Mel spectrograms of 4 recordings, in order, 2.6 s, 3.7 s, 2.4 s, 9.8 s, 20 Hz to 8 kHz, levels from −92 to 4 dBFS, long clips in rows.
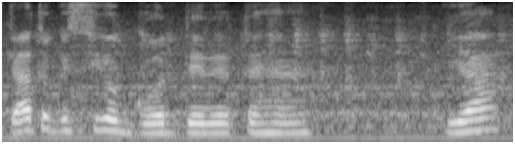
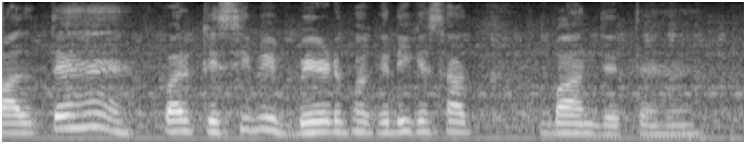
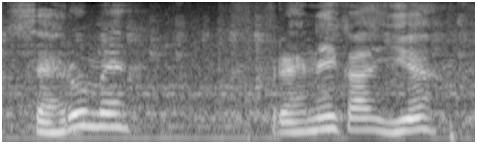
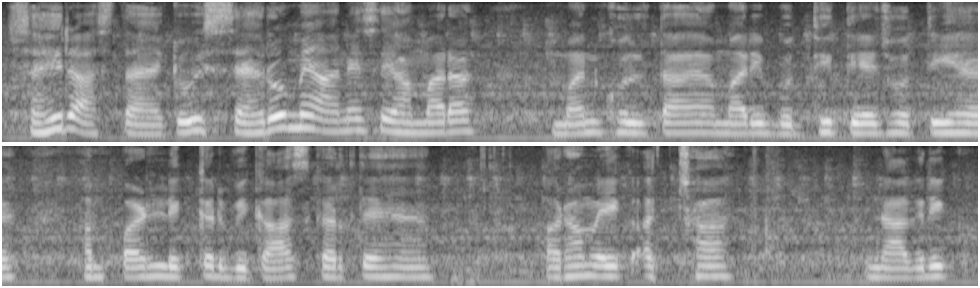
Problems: constant background noise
